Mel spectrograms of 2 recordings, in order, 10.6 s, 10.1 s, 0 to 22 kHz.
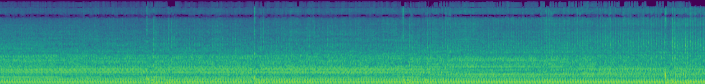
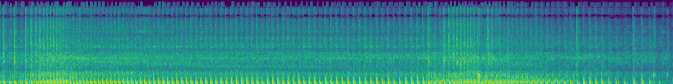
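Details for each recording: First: Poulan XT tractor mower single-cylinder after a new spark plug and adjusting the Chinese carburetor's idle and mixture screws, which stopped the popping and backfiring. Runs steady and even, with no misses; smooth idle, running like a top. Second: Poland XT gear-drive 42in deck lawn tractor with new Chinese carburetor: fast steady cranking, about four beats a second, surging twice but never catching, because the fuel valve was shut off.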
